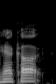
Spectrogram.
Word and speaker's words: Hancock: Hancock. And anybody, how do you want to pronounce? How do you pronounce that? Is it Hancock? Hancock, okay. Yeah, like John Hancock.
